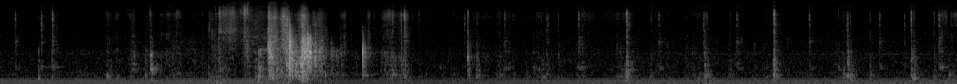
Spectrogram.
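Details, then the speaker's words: Paper shredder that runs on after shredding and overheats, reassembled after its paper sensor switch was reworked: crisp, light clicks at an uneven pace over a faint hum as the sensor switch clicks back cleanly every time. "screws I just wanna see if this is clicking back yes it is and you can hear it clicking listen"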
